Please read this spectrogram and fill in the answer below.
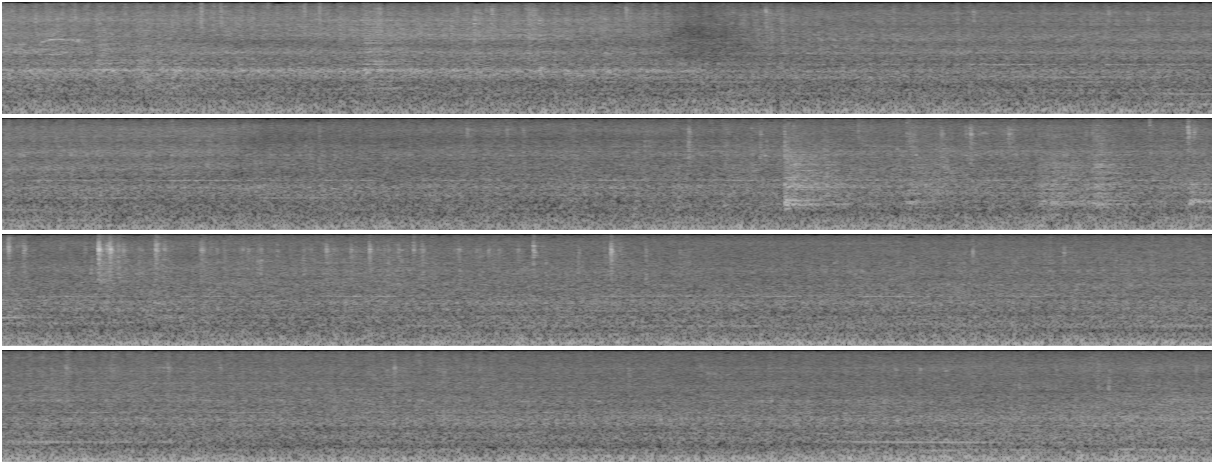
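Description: Heavy engine of roadworks machinery running steadily with a deep drone that grows louder about a quarter of the way in and eases near the end, with a few short knocks near the middle.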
